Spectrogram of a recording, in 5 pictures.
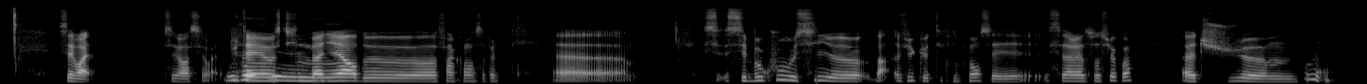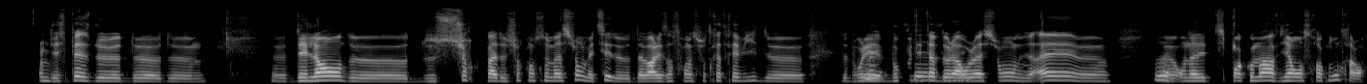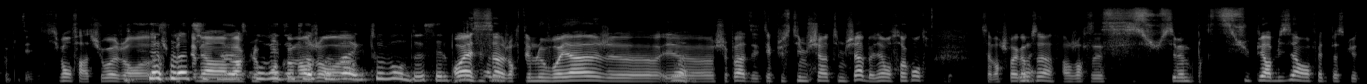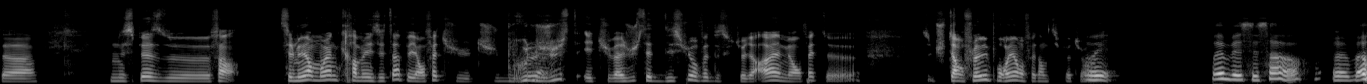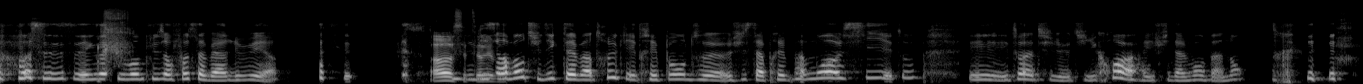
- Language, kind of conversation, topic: French, unstructured, Les réseaux sociaux facilitent-ils ou compliquent-ils les relations interpersonnelles ?
- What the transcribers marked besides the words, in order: tapping; chuckle; laughing while speaking: "Là"; laughing while speaking: "bah, moi"; chuckle; chuckle; laugh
